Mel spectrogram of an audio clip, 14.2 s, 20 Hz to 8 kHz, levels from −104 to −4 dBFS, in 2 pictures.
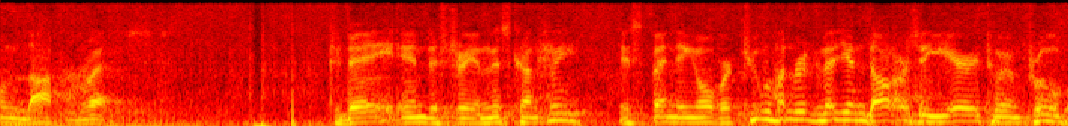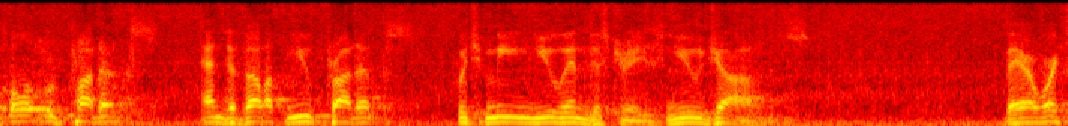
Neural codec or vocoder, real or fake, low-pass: codec, 16 kHz, 2 kbps, FunCodec, trained on Chinese and English, 25 frames a second; fake; 7.2 kHz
